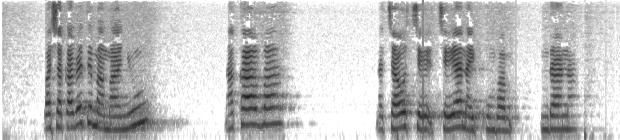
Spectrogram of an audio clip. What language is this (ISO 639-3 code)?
rof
